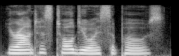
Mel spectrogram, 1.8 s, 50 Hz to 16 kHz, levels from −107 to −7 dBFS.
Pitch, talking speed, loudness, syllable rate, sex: 180 Hz, 235 wpm, -20 LUFS, 5.7 syllables/s, female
